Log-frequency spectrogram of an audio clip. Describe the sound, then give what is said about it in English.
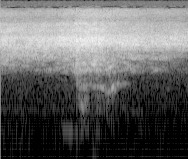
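A steady, airy inhale through one nostril while the opposite nostril is held closed with a thumb during alternate-nostril breathing, a soft continuous hiss lasting about a second and a half that swells slightly in the middle, with no talking. “And then I'm breathing in through the other one.”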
